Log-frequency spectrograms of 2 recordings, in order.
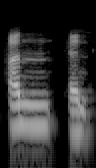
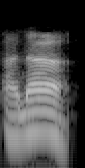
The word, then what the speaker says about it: أنا: Okay, so it's ana. You do not pronounce that alif. You do not say ana. You say ana, half prolongation for both.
